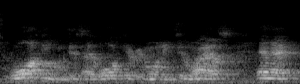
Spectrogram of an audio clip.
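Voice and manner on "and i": usual speaking voice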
